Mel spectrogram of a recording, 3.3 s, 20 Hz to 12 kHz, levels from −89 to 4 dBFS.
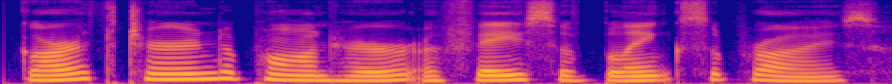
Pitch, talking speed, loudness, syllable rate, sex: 195 Hz, 160 wpm, -15 LUFS, 4.1 syllables/s, female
